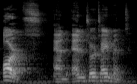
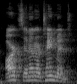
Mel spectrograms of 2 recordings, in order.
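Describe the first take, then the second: First: Slow, loud, over-enunciated title; hammed-up stately announcement; grandiose enunciation. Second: Said in the usual way. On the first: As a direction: stretch out ARTS and ENTERTAINMENT syllable by syllable. Repeats title in overblown slow way.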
